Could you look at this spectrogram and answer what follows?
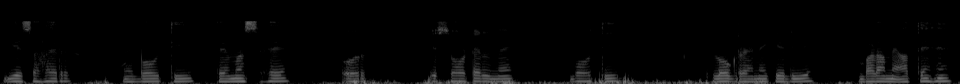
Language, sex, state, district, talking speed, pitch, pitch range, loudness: Hindi, male, Bihar, Purnia, 120 wpm, 130 Hz, 105-135 Hz, -48 LUFS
